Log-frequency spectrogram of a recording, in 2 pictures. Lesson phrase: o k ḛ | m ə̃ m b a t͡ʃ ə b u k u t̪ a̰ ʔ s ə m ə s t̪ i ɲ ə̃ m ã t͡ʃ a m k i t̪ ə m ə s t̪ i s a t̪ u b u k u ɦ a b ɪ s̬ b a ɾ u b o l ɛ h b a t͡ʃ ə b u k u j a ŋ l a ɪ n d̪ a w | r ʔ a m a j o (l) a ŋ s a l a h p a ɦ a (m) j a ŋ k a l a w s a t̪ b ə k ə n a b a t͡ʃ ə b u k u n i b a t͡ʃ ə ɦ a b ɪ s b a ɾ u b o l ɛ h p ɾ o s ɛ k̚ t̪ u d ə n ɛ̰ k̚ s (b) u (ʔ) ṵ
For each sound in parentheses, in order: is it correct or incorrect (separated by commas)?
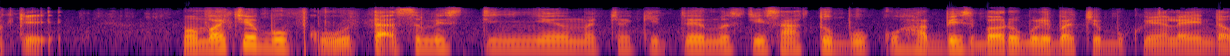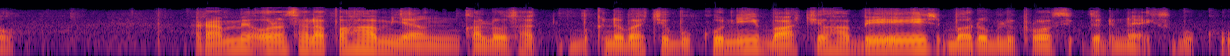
incorrect, correct, correct, incorrect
